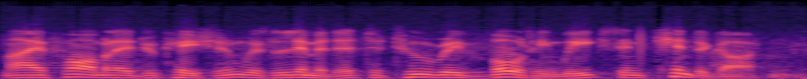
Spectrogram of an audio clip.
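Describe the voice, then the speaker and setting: An actor playing a pompous, self-satisfied male novelist with deadpan, precise formal diction in an old radio comedy. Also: mid-range voice, brisk, natural voice. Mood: haughty, deadpan. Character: haughty self-declared genius, an imperious male novelist. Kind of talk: 1940s radio comedy acting. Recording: noisy old radio broadcast recording.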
